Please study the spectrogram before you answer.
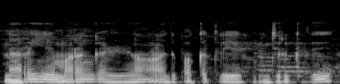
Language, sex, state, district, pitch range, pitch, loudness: Tamil, male, Tamil Nadu, Kanyakumari, 100-115 Hz, 105 Hz, -19 LUFS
